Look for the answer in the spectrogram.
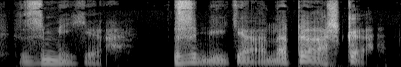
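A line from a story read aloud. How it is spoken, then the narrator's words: Trembling whisper. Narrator (Russian): дрожа губами шептала Евдокия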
